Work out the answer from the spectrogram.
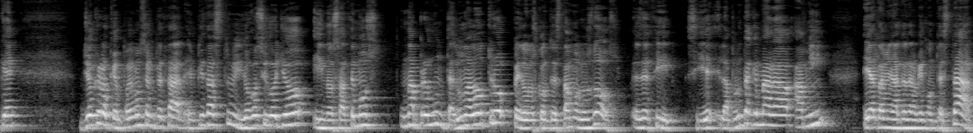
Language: Spanish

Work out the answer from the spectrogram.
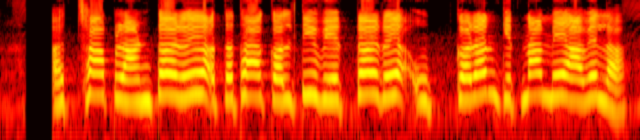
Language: Bhojpuri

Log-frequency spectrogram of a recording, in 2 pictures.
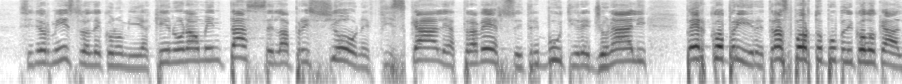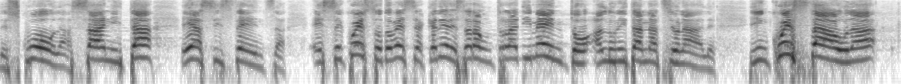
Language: Italian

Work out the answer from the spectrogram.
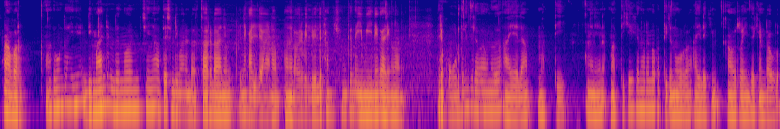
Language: Malayalam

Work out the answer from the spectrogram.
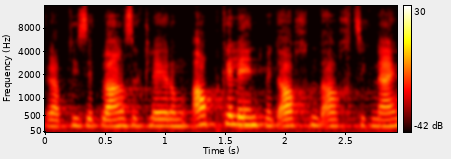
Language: Swiss German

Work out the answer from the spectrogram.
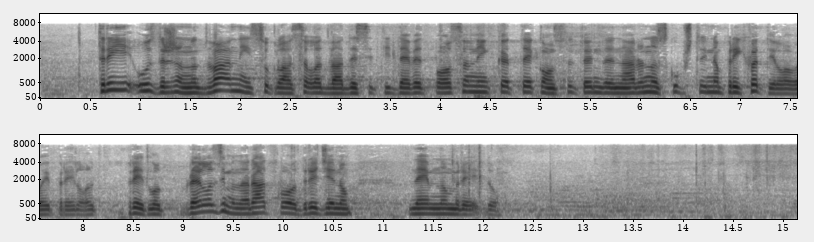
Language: Serbian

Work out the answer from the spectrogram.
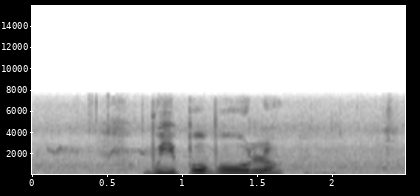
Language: Tswana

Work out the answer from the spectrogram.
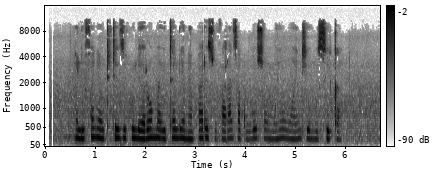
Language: Swahili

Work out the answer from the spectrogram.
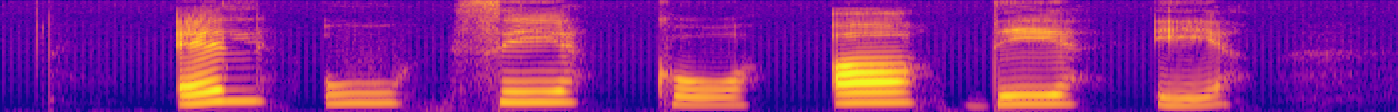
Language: Swedish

